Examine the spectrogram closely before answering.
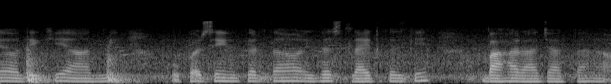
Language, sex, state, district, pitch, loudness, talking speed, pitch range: Hindi, female, Bihar, Sitamarhi, 145 Hz, -26 LUFS, 145 wpm, 140-155 Hz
